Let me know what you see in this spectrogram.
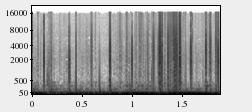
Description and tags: In an attempt to add warmth to my productions, I sampled some of the more distinctive sounds mostly from the lead-ins and lead-outs from dirty/scratched records.
If shortened, they make for interesting _analog_ glitch noises.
